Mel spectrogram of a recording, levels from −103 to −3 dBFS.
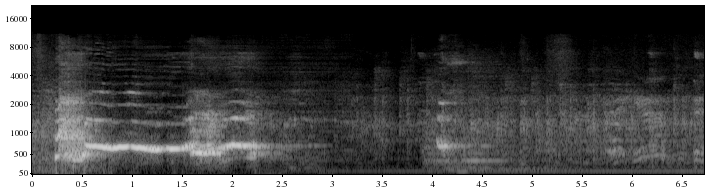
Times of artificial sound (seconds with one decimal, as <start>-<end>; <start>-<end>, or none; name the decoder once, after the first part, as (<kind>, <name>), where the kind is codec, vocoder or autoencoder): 0.8-3.2 (codec, SNAC)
